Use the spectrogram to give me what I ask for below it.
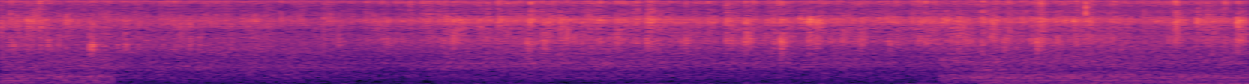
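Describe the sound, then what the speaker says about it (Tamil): Steady rain falling and pattering on surfaces, a continuous broadband hiss with dense drops, fairly close, with no voices. "அடுத்த ரவுண்டு வந்து மழை ஸ்டார்ட் ஆகி செம்ம கூலிங் ஆகிடுச்சு ஊரே."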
